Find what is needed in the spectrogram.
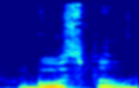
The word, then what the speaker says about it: госпел: Возникает желание сразу задать вопрос о таком направлении творчества вашего, да, как госпел, да, это правильное ударение? – Правильно, абсолютно.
